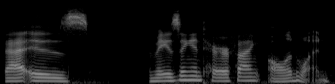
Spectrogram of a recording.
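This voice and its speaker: A woman's voice: low voice, measured pace, no room sound. A woman chatting casually and playfully while gaming on a livestream. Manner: playful, bantering. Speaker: livestream gamer.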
